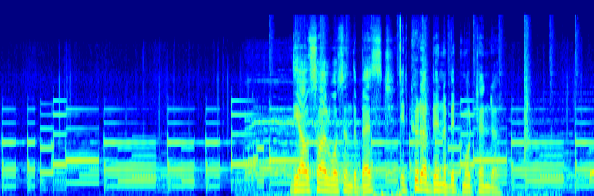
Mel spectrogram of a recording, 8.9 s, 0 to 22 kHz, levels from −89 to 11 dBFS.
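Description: At about 5.99 s there's an uninitialised buffer: a block got played before any audio was written into it, so whatever junk was sitting in memory came out as samples. You hear a tiny, loud digital crack, roughly 0.7 ms long, which fits a 32-sample block.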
